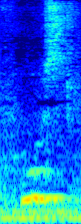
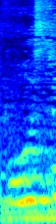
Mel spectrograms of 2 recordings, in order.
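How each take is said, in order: First: The vowel is an 'oo' sound. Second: The vowel is a plain 'o' sound.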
